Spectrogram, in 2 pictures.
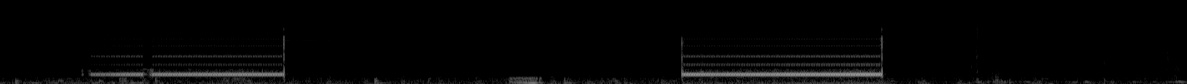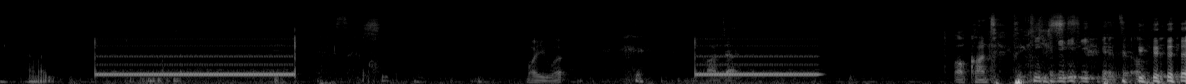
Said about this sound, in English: So I want to call him and just hear from the youth's mouth himself just how it happened.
